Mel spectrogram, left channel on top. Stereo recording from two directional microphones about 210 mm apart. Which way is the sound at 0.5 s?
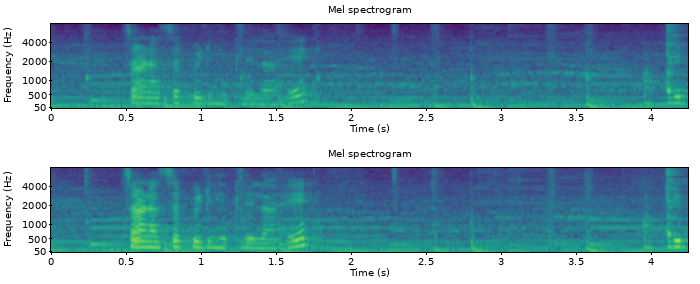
50° right (ahead or behind).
